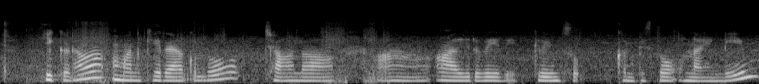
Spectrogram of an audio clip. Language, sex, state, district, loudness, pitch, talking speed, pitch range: Telugu, female, Andhra Pradesh, Annamaya, -19 LUFS, 175 Hz, 70 wpm, 175-195 Hz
